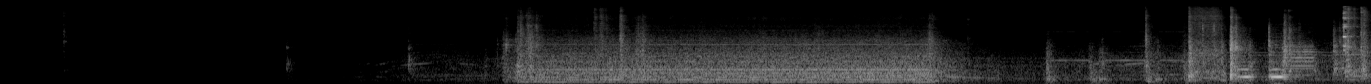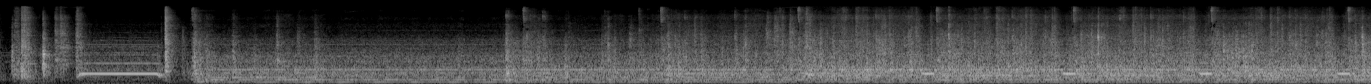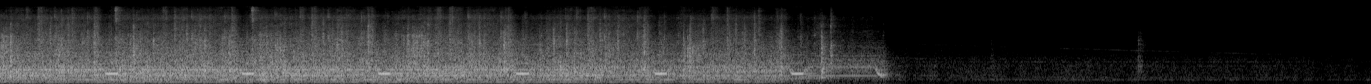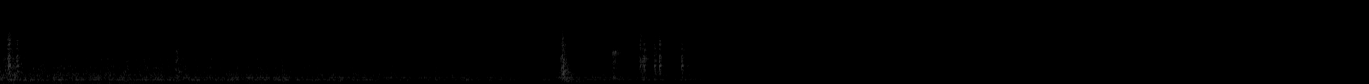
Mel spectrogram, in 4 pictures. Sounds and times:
Printer: 0:03.8 - 0:39.3.

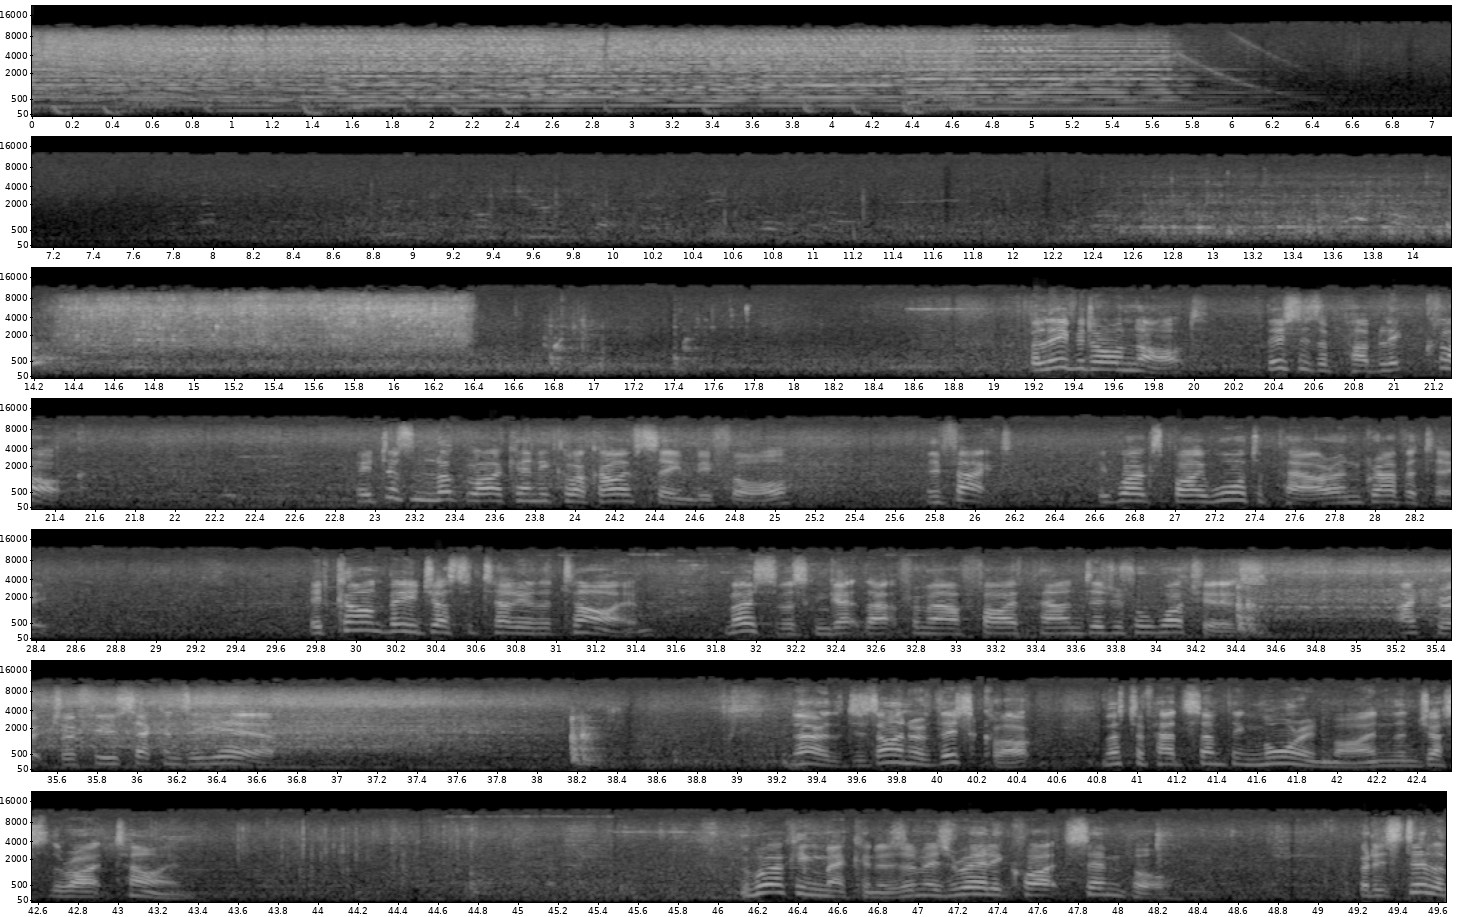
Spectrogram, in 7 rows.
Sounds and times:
Speech: 0:08.8 - 0:11.9, 0:19.2 - 0:21.6, 0:22.9 - 0:25.1, 0:25.8 - 0:28.5, 0:29.8 - 0:34.6, 0:35.2 - 0:36.7, 0:39.2 - 0:43.4, 0:46.1 - 0:48.4, 0:49.2 - 0:49.6.

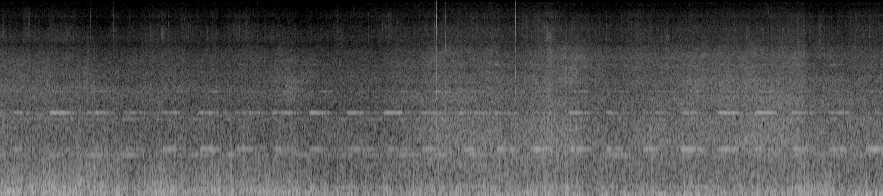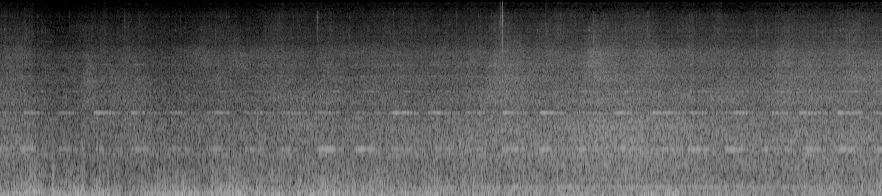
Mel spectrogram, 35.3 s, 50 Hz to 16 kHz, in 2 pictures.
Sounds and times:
Field recording: 0:00.0 - 0:35.3.

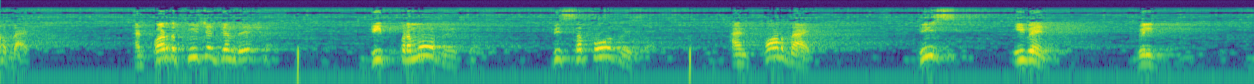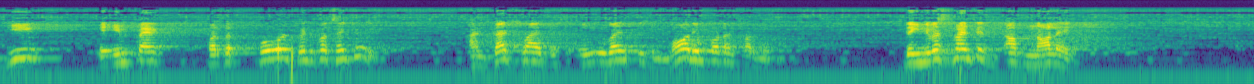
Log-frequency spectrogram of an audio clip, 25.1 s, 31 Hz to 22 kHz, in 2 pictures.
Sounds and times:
Male speech, man speaking: 0:00.0 - 0:00.4, 0:01.4 - 0:02.8, 0:03.7 - 0:04.9, 0:05.6 - 0:06.6, 0:07.3 - 0:08.3, 0:09.2 - 0:10.7, 0:11.4 - 0:11.8, 0:12.5 - 0:16.4, 0:17.2 - 0:20.4, 0:21.6 - 0:23.6
Narration, monologue: 0:00.0 - 0:25.0.

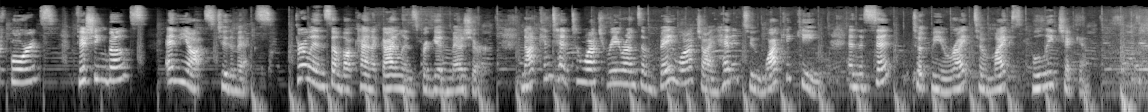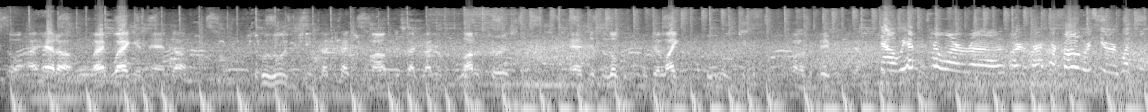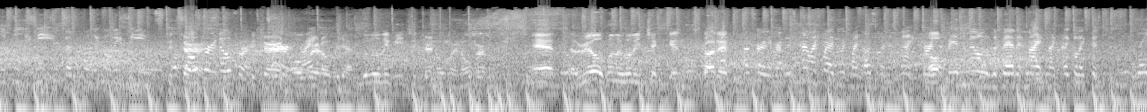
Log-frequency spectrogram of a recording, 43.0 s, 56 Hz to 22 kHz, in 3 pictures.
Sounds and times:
Speech: 0:00.0 - 0:13.6, 0:14.5 - 0:16.8, 0:17.6 - 0:20.8, 0:21.5 - 0:43.0
Music: 0:00.0 - 0:43.0.

